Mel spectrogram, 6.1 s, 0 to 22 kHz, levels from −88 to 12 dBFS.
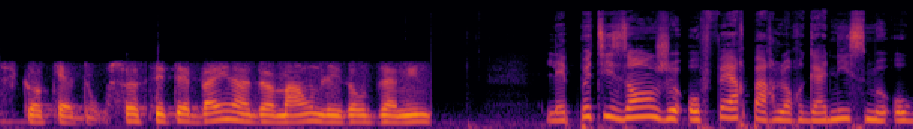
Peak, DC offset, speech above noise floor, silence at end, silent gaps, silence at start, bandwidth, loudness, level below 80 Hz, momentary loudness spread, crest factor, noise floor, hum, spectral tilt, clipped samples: -8 dBFS; under 0.1%; 36 dB; 0 s; none; 0 s; 16.5 kHz; -24 LUFS; -52 dBFS; 6 LU; 16 dB; -59 dBFS; none; -5 dB/octave; under 0.1%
